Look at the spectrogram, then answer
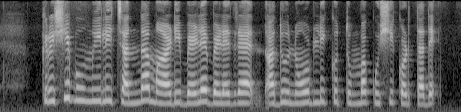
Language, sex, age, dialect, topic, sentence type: Kannada, female, 18-24, Coastal/Dakshin, agriculture, statement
